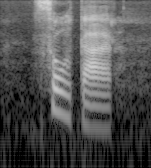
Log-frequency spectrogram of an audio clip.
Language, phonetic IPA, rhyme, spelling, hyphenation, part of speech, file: Hungarian, [ˈsoːtaːr], -aːr, szótár, szó‧tár, noun, Hu-szótár.ogg
- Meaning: 1. dictionary (reference work with a list of words from one or more languages) 2. vocabulary (the collection of words a person knows and uses)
